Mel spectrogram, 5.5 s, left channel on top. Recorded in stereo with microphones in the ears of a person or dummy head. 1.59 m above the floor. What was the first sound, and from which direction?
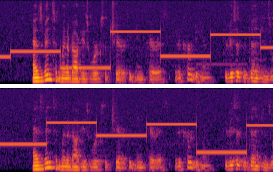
A man speaking, 45° left (ahead or behind).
